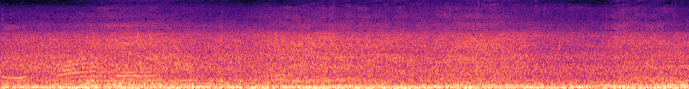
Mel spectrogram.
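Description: Steady city road traffic: cars and motorcycles passing on a multi-lane street, a continuous low rumble of engines and tyres.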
